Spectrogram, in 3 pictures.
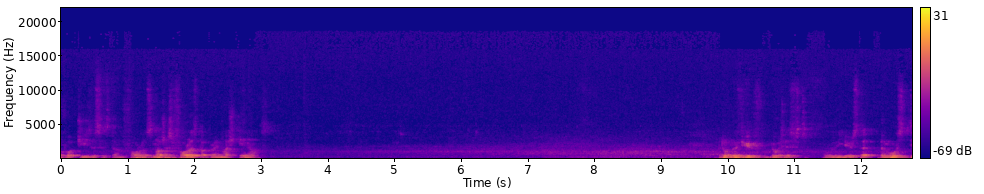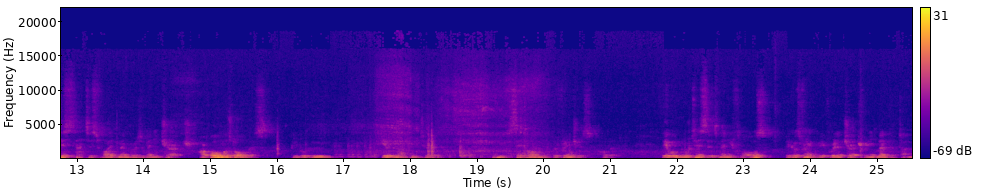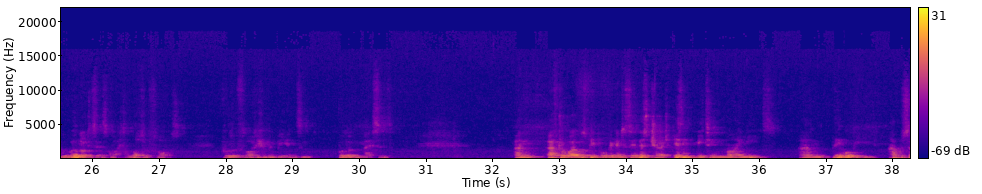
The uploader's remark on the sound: Note that the recording quality of this sermon is lower, due to technical problems during recording.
